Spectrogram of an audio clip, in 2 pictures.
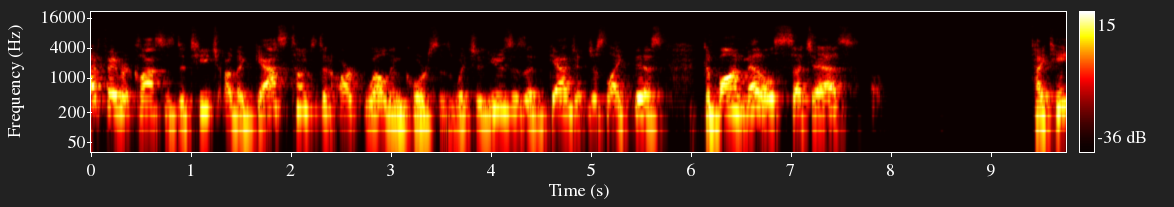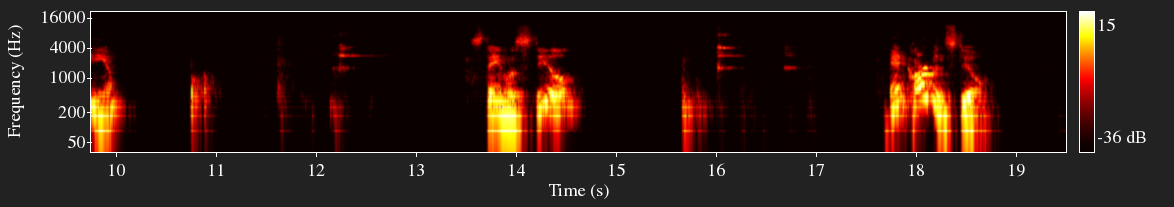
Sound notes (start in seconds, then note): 10.7 thunk; 11.9 metal clinks; 16.0 metal clinks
